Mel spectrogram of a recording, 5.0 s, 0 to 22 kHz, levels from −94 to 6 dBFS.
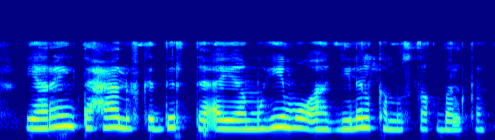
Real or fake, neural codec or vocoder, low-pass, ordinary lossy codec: real; none; 7.2 kHz; none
